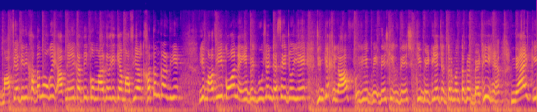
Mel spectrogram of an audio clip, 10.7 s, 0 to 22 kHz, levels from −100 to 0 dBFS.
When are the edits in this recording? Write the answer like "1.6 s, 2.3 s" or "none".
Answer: none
